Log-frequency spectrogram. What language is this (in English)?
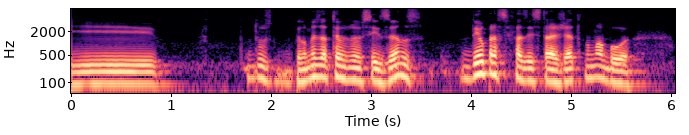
Portuguese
